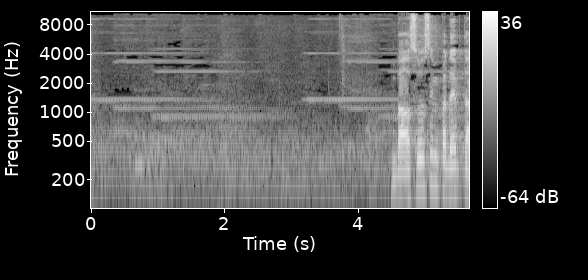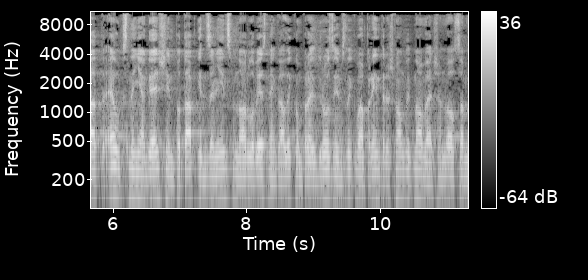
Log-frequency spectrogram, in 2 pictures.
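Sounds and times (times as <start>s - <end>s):
parliamentary voting bell ringing: 0.0s - 7.8s
speech: 4.5s - 11.3s.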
